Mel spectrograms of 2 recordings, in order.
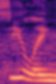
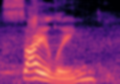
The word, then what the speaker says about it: Sealing: So it's pronounced Sealing, not Siling.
